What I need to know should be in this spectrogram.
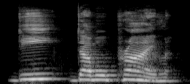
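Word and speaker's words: D″: the lower most mantle is known as D pronounced d double Prime d double Prime d double Prime is one of the most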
